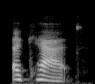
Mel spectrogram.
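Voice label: "a cat", English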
